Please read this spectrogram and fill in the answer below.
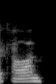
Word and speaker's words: Kon: I think it's pronounced Satoshi Kon. Oh, Kon. Either way, most people say Con.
